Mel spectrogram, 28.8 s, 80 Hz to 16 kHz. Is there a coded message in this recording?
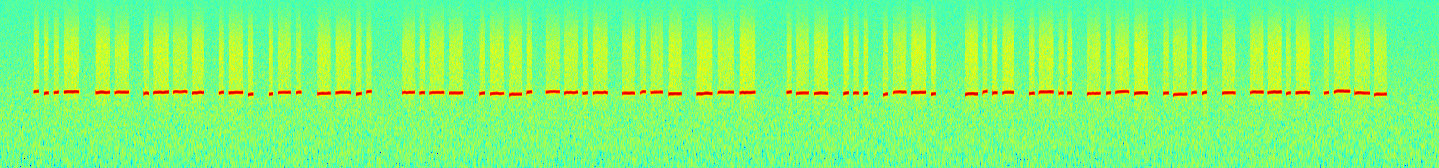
Yes: Morse code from 0.6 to 27.8 s, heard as a whistle, hand-sent with a straight key, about 12 wpm. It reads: VMJRRZ YPQYO WSP XLYLTQJ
